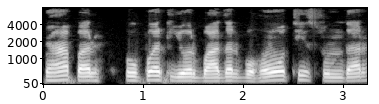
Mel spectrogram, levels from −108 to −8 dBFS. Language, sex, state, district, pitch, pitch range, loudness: Hindi, male, Chhattisgarh, Sarguja, 155 Hz, 145-170 Hz, -16 LUFS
